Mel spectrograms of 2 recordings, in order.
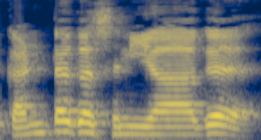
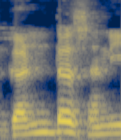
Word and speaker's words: கண்டக சனி: இந்த வருடம் உங்கள் ராசிக்கு கண்டக சனியாக சனி பகவான் உங்கள் ராசியை பார்வையிடுகிறார். நிறைய பேர் கண்ட சனி என்று தவறாக உச்சரிக்கிறார்கள். இது கண்ட சனி அல்ல, கண்டக சனி.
